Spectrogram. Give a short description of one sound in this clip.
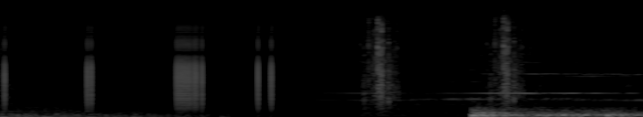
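Short electronic beeps sound as a menu is scrolled.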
